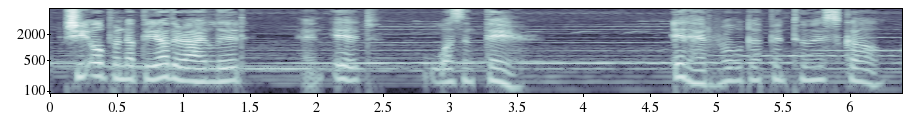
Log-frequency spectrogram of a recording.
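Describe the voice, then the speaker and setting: A man's voice: high-pitched, a bit bright. A man reading a dramatic audiobook story as its narrator, in scripted prose.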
